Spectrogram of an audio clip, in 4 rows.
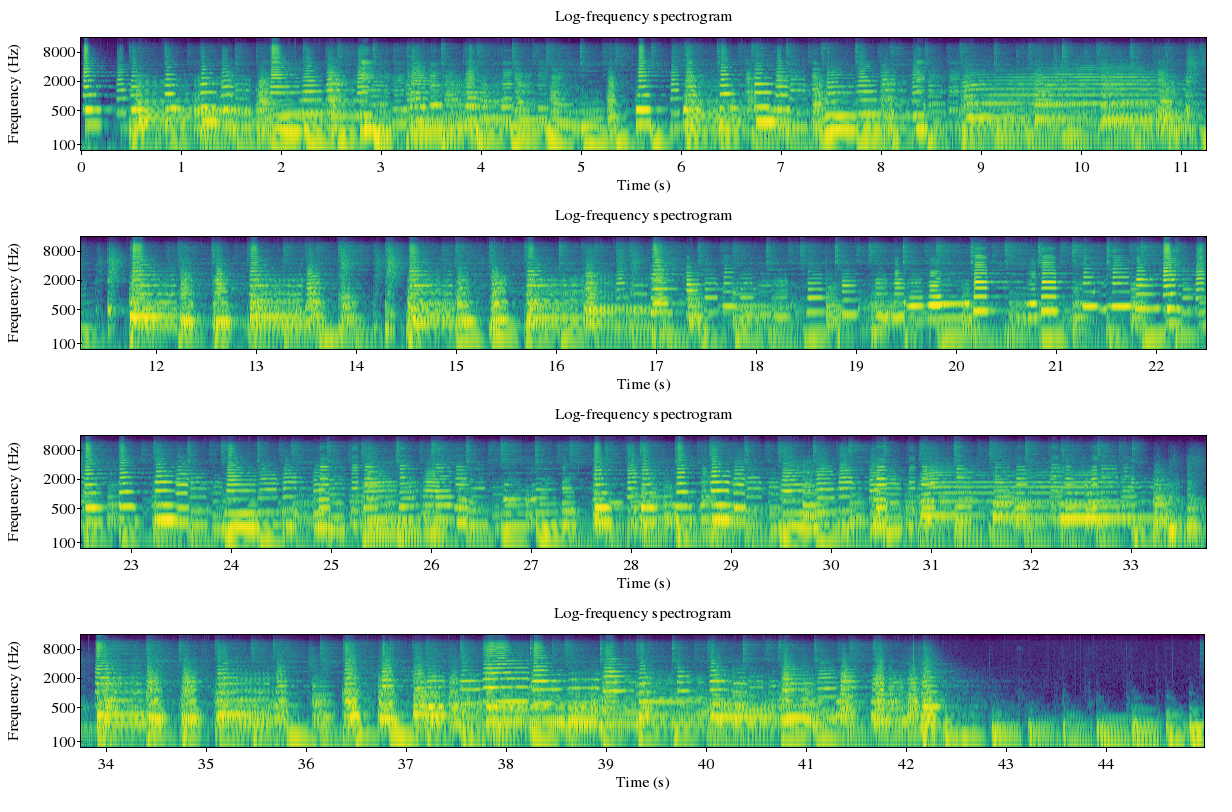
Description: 通して演奏アレンジ良くポップな聴き心地で、小粋なモダンジャズを展開。
Jazz　USA　12inchレコード　33rpm　Mono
